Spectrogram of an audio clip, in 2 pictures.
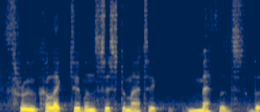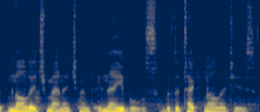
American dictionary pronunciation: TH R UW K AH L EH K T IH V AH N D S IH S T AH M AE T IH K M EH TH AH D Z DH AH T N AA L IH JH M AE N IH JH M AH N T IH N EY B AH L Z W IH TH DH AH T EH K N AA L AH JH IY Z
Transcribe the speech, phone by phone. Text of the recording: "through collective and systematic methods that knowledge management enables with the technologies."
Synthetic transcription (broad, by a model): TH R UW K AH L EH K T IH V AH N S IH S T AH M AE T IH K M EH TH AH D Z DH AH T N AA L IH JH M AE N IH JH M AH N T IH N EY B AH L Z W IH DH AH T EH K N AA L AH JH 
